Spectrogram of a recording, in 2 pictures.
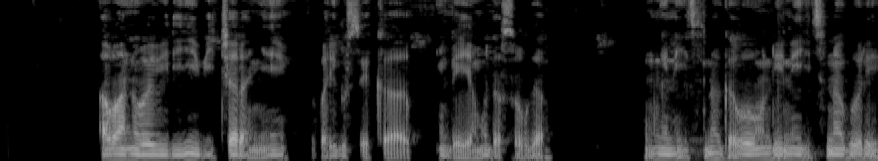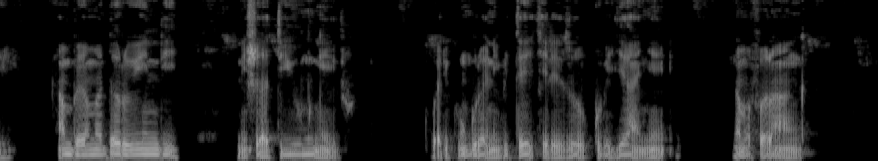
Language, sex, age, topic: Kinyarwanda, male, 25-35, finance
